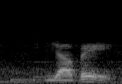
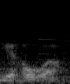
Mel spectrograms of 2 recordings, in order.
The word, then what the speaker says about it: YHWH: Et les Hébreux, en fait, ils prononcent Yahvé, pas Yehovah.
